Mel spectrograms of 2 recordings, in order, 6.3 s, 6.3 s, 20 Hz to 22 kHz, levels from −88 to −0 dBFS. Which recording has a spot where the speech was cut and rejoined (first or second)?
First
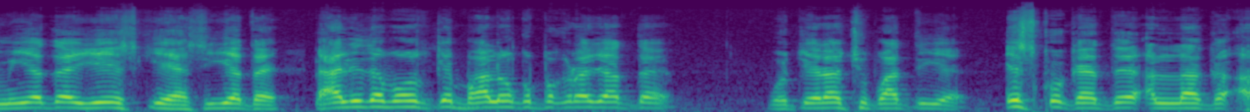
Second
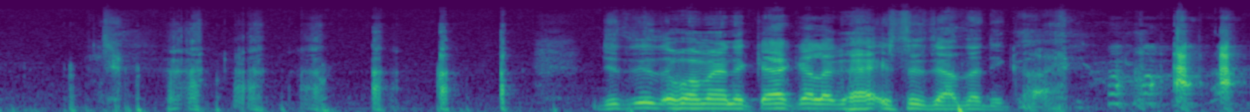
first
